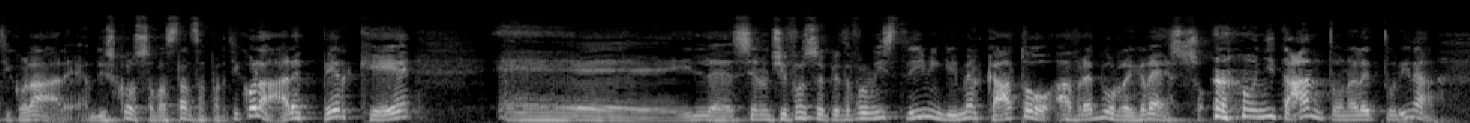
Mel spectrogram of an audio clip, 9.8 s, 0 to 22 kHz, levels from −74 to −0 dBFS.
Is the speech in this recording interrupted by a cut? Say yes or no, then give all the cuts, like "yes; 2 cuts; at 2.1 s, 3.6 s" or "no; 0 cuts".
yes; 1 cut; at 8.1 s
